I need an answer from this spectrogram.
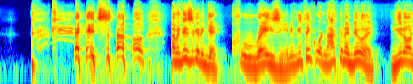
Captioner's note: laugh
